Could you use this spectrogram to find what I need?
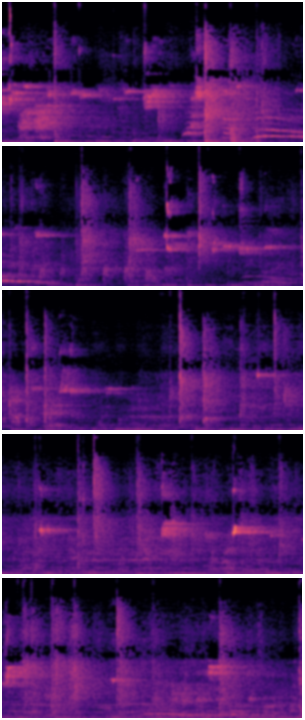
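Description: Players shout and call out to each other in a large echoing gym.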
